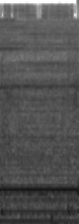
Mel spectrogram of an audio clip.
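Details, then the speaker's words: Omron compressor nebulizer, no Ventolin, treating a child with cough and cold during deep breathing: brief steady motor hum with a constant whine; compressor nebulizer running. "Ya, nah ini akan mempermudah dahaknya ini akan lebih encer. Jadi tidak menyumbat ke saluran pernapasannya."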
